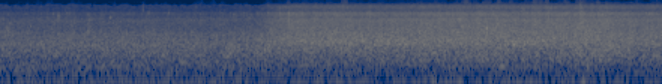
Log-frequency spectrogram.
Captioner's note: water flowing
